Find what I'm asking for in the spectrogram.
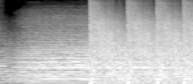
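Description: In a TV crime drama, a rising tone gives way to a sudden loud burst of gunfire, followed by several more sharp shots at uneven intervals.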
